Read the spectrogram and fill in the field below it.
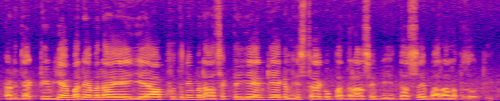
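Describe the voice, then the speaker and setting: A man teaching a recorded grammar lecture in Urdu, reading out English example sentences and repeating each point slowly. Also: high-pitched, highs cut off, slight background noise. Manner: mixes Urdu speech with spoken English examples.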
